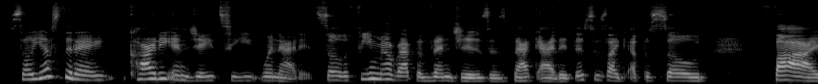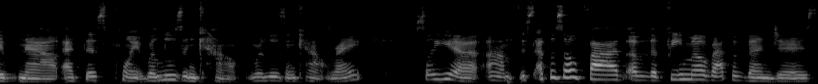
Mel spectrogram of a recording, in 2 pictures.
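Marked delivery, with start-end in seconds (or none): 10.6-11.5 softer, murmured under the breath. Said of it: "repeated line, softer echo".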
